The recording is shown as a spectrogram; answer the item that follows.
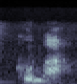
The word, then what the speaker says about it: Kuba: English name is, but the short form is Kuba, like a country.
